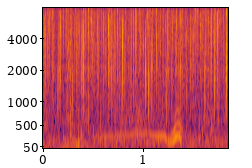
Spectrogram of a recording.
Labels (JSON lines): {"label": "biophony, cascading saw", "recorder": "SoundTrap 600 or HydroMoth"}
